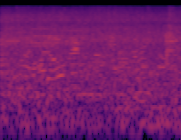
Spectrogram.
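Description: Indistinct voices of a group talking and calling out, heard over a steady low outdoor rumble of wind and water.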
